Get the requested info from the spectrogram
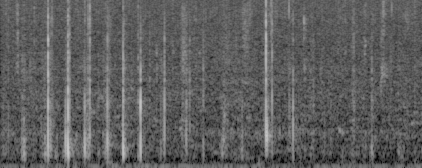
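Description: Close-up crunching of baked slate clay being chewed: a quick run of sharp crunches in the first second and a half, then fewer and farther apart.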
